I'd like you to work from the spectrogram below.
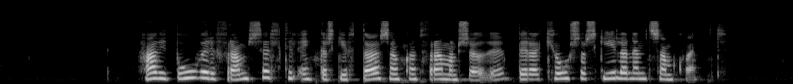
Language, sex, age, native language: Icelandic, female, 20-29, Icelandic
